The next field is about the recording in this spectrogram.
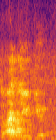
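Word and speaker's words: longitude: क्या होती है, लॉन्जिट्यूड, लॉन्जिट्यूड नहीं, इसमें क्या होता है, LONGTI ये रहता है, इसको हाँ यहाँ टी साइलेंट कर दो, लॉन्जिट्यूड।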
